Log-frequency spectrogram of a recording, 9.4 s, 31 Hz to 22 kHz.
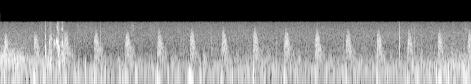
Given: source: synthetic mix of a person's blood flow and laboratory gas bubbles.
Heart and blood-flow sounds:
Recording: Doppler ultrasound of blood flow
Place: subclavian vein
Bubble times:
0.88-1.33 s: bubbles
From the record:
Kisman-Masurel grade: 213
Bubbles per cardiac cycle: several, 3 to 8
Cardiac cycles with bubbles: 1 to 10%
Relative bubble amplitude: loud (0.450 to 0.775)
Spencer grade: 1 (occasional bubble signal discernible with the cardiac motion signal, with majority of cardiac periods free of bubbles)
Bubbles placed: anywhere in the cardiac cycle

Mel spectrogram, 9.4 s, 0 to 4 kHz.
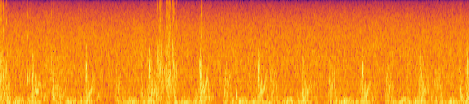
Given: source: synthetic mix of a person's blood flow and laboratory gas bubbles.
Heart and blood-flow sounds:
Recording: Doppler ultrasound of blood flow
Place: precordium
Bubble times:
0.00-0.24 s: bubbles
0.29-0.37 s: bubbles
0.53-0.75 s: bubbles
0.85-1.35 s: bubbles
2.80-3.58 s: bubbles
3.93-4.25 s: bubbles
4.68-4.79 s: bubbles
9.17-9.32 s: bubbles
9.35-9.40 s: bubbles
From the record:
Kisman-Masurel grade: 232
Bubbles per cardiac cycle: several, 3 to 8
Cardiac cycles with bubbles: 50 to 99%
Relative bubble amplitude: moderate (0.250 to 0.450)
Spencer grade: 3 (all of the cardiac periods contain showers or single bubble signals, but not dominating or overriding the cardiac motion signals)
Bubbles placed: anywhere in the cardiac cycle

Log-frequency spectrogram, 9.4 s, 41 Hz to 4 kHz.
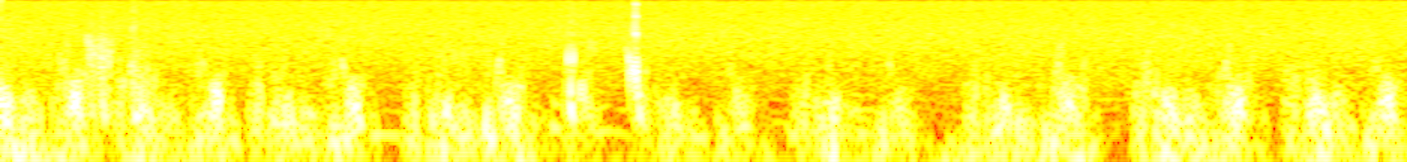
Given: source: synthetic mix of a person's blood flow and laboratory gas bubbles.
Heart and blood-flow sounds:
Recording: Doppler ultrasound of blood flow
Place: precordium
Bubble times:
0.56-0.76 s: bubbles
0.85-1.05 s: bubbles
3.75-3.96 s: bubbles
4.15-4.31 s: bubbles
From the record:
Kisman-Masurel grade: 123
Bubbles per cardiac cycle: 1 to 2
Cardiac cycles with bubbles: 10 to 50%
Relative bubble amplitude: loud (0.450 to 0.775)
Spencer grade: 2 (many but less than half of the cardiac periods contain bubble signals, singularly or in groups)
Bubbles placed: anywhere in the cardiac cycle

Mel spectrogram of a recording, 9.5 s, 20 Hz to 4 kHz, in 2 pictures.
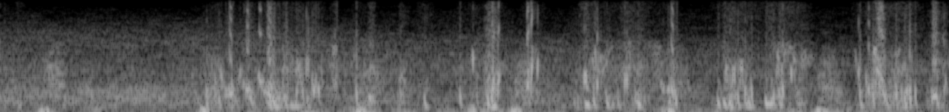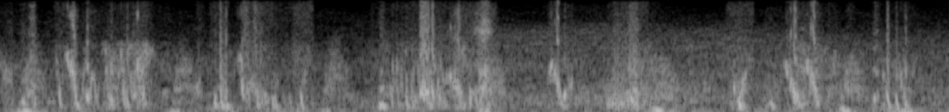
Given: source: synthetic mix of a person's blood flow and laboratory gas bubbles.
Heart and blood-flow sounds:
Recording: Doppler ultrasound of blood flow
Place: subclavian vein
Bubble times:
0.00-0.12 s: bubbles
0.99-1.69 s: bubbles
1.75-1.89 s: bubbles
1.98-2.04 s: bubbles
2.08-2.17 s: bubbles
2.27-2.53 s: bubbles
2.59-2.73 s: bubbles
2.84-3.39 s: bubbles
3.55-4.07 s: bubbles
4.25-4.95 s: bubbles
5.01-5.60 s: bubbles
5.72-6.31 s: bubbles
6.60-7.24 s: bubbles
7.46-8.08 s: bubbles
8.37-8.52 s: bubbles
8.57-9.03 s: bubbles
9.10-9.33 s: bubbles
From the record:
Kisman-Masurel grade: 343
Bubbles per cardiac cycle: rolling drumbeat, 9 or more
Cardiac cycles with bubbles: 100%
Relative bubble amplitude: loud (0.450 to 0.775)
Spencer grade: 3 (all of the cardiac periods contain showers or single bubble signals, but not dominating or overriding the cardiac motion signals)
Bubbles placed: anywhere in the cardiac cycle

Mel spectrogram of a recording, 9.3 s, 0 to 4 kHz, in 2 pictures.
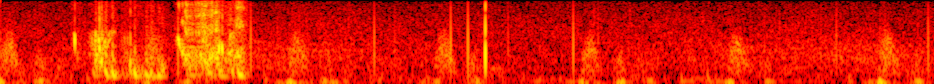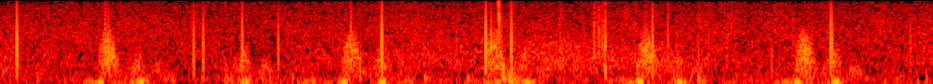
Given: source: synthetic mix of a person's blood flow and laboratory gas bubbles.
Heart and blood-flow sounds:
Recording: Doppler ultrasound of blood flow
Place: subclavian vein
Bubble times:
0.35-0.41 s: bubbles
0.44-0.85 s: bubbles
0.88-1.26 s: bubbles
From the record:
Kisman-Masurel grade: 222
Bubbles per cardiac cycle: several, 3 to 8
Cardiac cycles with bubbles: 10 to 50%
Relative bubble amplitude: moderate (0.250 to 0.450)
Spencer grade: 2 (many but less than half of the cardiac periods contain bubble signals, singularly or in groups)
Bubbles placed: anywhere in the cardiac cycle

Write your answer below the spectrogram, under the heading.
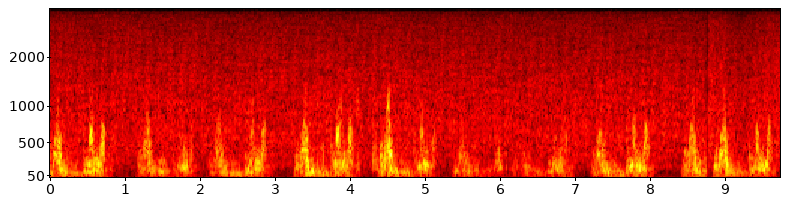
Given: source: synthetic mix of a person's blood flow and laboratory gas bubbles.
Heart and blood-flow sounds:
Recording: Doppler ultrasound of blood flow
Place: precordium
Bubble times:
3.56-3.67 s: bubbles
3.77-3.96 s: bubbles
4.04-4.14 s: bubbles
4.26-4.39 s: bubbles
From the record:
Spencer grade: 2 (many but less than half of the cardiac periods contain bubble signals, singularly or in groups)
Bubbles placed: only in the low amplitude regions of the cardiac cycle

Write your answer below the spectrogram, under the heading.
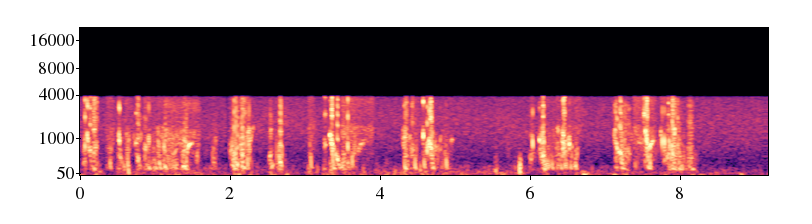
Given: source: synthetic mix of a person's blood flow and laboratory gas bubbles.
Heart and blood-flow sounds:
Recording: Doppler ultrasound of blood flow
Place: subclavian vein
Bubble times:
0.08-0.30 s: bubbles
0.39-0.49 s: bubbles
0.53-1.65 s: bubbles
1.80-1.88 s: bubbles
2.01-2.38 s: bubbles
2.56-2.78 s: bubbles
3.08-3.19 s: bubbles
3.29-3.96 s: bubbles
4.33-5.03 s: bubbles
6.04-6.72 s: bubbles
7.16-8.29 s: bubbles
From the record:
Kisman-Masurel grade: 332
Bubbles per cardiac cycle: rolling drumbeat, 9 or more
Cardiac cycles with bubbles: 50 to 99%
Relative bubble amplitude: moderate (0.250 to 0.450)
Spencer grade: 3 (all of the cardiac periods contain showers or single bubble signals, but not dominating or overriding the cardiac motion signals)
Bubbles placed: anywhere in the cardiac cycle

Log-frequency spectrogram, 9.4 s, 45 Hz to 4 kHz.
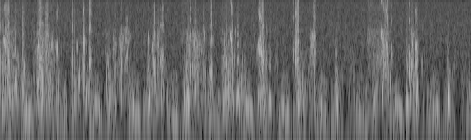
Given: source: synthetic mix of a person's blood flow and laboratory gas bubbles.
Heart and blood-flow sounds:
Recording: Doppler ultrasound of blood flow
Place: precordium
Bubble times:
0.00-0.57 s: bubbles
0.66-1.24 s: bubbles
1.41-1.88 s: bubbles
2.10-2.65 s: bubbles
2.86-3.32 s: bubbles
3.64-4.29 s: bubbles
4.42-4.94 s: bubbles
5.08-5.47 s: bubbles
5.84-6.33 s: bubbles
7.34-7.88 s: bubbles
8.09-8.49 s: bubbles
From the record:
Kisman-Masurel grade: 233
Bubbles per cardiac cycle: several, 3 to 8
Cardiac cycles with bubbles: 50 to 99%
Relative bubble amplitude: loud (0.450 to 0.775)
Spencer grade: 3 (all of the cardiac periods contain showers or single bubble signals, but not dominating or overriding the cardiac motion signals)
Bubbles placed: anywhere in the cardiac cycle

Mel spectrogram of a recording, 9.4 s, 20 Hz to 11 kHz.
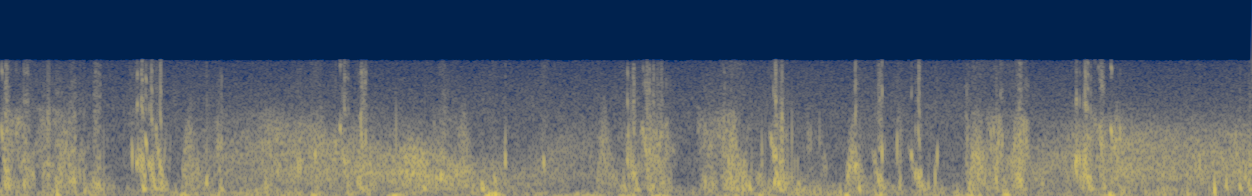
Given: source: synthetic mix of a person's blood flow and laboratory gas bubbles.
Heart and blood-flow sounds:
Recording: Doppler ultrasound of blood flow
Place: subclavian vein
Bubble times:
0.00-0.84 s: bubbles
0.96-1.29 s: bubbles
1.51-1.71 s: bubbles
1.97-2.04 s: bubbles
2.20-2.29 s: bubbles
2.32-2.41 s: bubbles
2.49-2.84 s: bubbles
3.13-3.51 s: bubbles
3.58-3.83 s: bubbles
4.04-4.12 s: bubbles
4.60-5.08 s: bubbles
5.21-5.68 s: bubbles
5.76-6.21 s: bubbles
6.38-6.51 s: bubbles
6.54-6.66 s: bubbles
6.71-7.07 s: bubbles
7.22-7.73 s: bubbles
8.03-8.45 s: bubbles
8.97-9.04 s: bubbles
9.14-9.39 s: bubbles
From the record:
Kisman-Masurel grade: 242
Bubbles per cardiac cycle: several, 3 to 8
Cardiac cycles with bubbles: 100%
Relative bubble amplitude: moderate (0.250 to 0.450)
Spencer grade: 3 (all of the cardiac periods contain showers or single bubble signals, but not dominating or overriding the cardiac motion signals)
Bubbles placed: anywhere in the cardiac cycle

